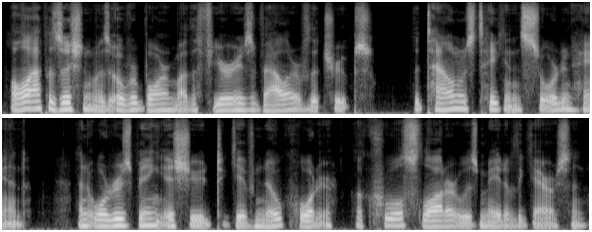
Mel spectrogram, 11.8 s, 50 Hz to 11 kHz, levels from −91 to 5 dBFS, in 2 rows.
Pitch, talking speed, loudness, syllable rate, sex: 145 Hz, 175 wpm, -19 LUFS, 4.7 syllables/s, male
